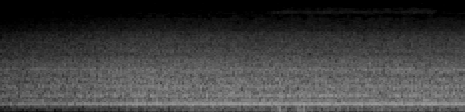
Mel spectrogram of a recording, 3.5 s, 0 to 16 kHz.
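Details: Sevilla SV-212II double induction cooktop, repaired after lighting its display but not heating: steady coil hum under an even fan rush with no buzzing or cutting out, drawing about 8 A at high power, about 2000 W per side.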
